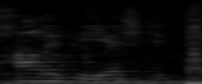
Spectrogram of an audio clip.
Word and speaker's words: polytheistic: You pronounce that word polytheistic. – Polytheistic. – And mm-hmm.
